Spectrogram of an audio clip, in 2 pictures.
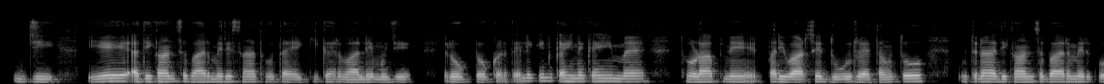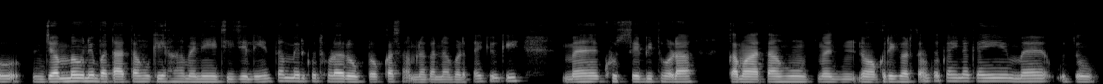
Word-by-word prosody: जी। 125 -1 -5 0.5
ये 145 +3 +3
अधिकांश 130 +1 +1
बार 130 0 +2
मेरे 130 0 0
साथ 125 0 -4
होता 115 -1 -3
है 115 -1 -1
कि 115 +2 -15
घर 120 0 -3
वाले 115 0 +1
मुझे 120 0 -3 0.3
रोक-टोक 115 0 -1
करते - - -3
हैं। - - -1
लेकिन 155 +1 -3
कहीं 140 0 +3
न 140 0 0
कहीं 140 +1 0
मैं 135 -1 -1 0.4
थोड़ा 125 -1 +3
अपने 125 0 -2 0.3
परिवार 125 -1 +4
से 125 - 0
दूर 120 +1 -2
रहता 115 -2 +1
हूँ 120 +2 -3
तो 140 +2 +3 0.4
उतना 130 +1 0
अधिकांश 125 0 0
बार 125 0 +4
मेरे 125 -1 0
को 130 - -1
जब 135 +2 +5
मैं 145 +2 +6
उन्हें 145 -1 +5
बताता 130 -1 +2
हूँ 135 0 -1
कि 135 +1 0
हाँ, 130 0 -5
मैंने 130 0 +1
ये 125 - +2
चीज़ें 125 0 -3
ली 125 +1 -1
हैं 135 +2 -2
तब 155 - -1
मेरे 150 -2 +1
को 145 - -4
थोड़ा 135 -1 +5
रोक-टोक 125 -2 +2
का 130 - +3
सामना 115 -2 -5
करना 115 0 -3
पड़ता 115 +2 -5
है। 135 - -2
क्योंकि 160 +3 -4 0.4
मैं 130 +2 +2
खुद 135 -1 -3
से 130 0 0
भी 130 +1 -3
थोड़ा 125 -1 +3 0.4
कमाता 120 0 +4
हूँ। 125 0 +1 0.2
मैं 125 0 +1
न 120 0 -6
नौकरी 125 +1 +1
करता 125 -1 0
हूँ। - - -3
तो - - -3
कहीं 155 -1 -2
न 155 0 0
कहीं 150 0 +1
मैं 140 0 +1 0.2
जो 125 0 -1
125 Hz, 200 wpm, -26 LUFS, 120-135 Hz, 0.5 s, मैं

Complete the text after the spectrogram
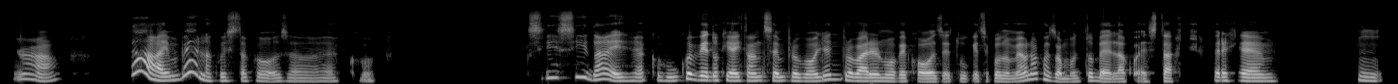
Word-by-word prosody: Ah. 185 -7 -3 0.9
Dai, 180 -2 +5
bella 180 - -1
questa 170 0 -6
cosa! 150 -2 -6
Ecco. 155 - -13 1.5
Sì, 305 +2 -6
sì, 325 0 -2
dai, 215 -8 +2
ecco, 180 +3 -5
comunque 180 +9 +2
vedo 190 -3 +4
che 185 -1 0
hai 170 - +6
tant 175 0 +1
sempre 175 -1 +1
voglia 160 +7 +1
di 230 - -7
provare 160 -6 +4
nuove 150 -1 -1
cose 140 -1 +2
tu, 140 - -8
che 145 - -5
secondo 140 -1 -2
me 145 +4 -1
è - - +5
una 245 +7 +1
cosa 215 -9 -1
molto 140 +6 -4
bella 135 -3 +2
questa, 135 +1 -2 0.4
perché, 165 -3 +1 0.8
mhmm 175 -6 -5
170 Hz, 140 wpm, -23 LUFS, 150-185 Hz, 1.5 s, hai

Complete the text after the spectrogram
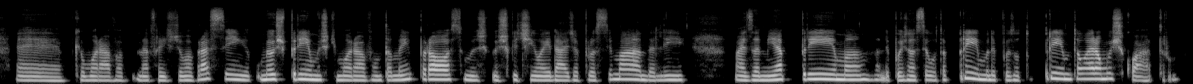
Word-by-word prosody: eh, 185 -3 -2
que - - -7
eu 190 - -2
morava 185 -1 -3
na 190 -3 -3
frente 185 -1 -5
de 195 - -6
uma 195 0 -1
pracinha. 230 -2 0
Os - - -5
meus 230 +2 +4
primos, 225 -3 +2
que 205 - -8
moravam 195 0 -1
também 205 +4 0
próximos, 225 -4 +2
os 190 -3 -3
que 215 - -5
tinham 200 0 -2
a 190 - +1
idade 190 0 -1
aproximada 210 +3 0
ali, 205 +2 -1 0.5
mais 200 -1 0
a 200 - +3
minha 205 +3 +4
prima, 235 -3 +4 0.2
depois 190 +1 -4
nasceu 200 +1 -1
outra 205 +2 -7
prima, 255 -7 +3
depois 200 -2 -3
outro 235 +4 -8
primo, 260 -3 +2
então, 250 +1 0
éramos 255 0 +4
4. 190 +4 -6
205 Hz, 185 wpm, -20 LUFS, 195-230 Hz, 0.5 s, meus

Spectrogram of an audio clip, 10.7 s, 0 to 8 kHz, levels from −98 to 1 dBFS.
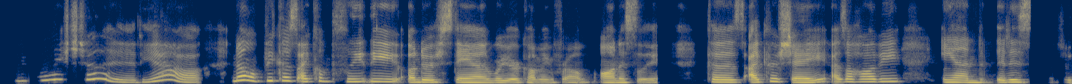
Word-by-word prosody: You 375 +8 -6
should, 250 - -3
yeah. 275 - -2 0.3
No, 360 0 +5
because 335 0 +1
I 265 - +3
completely 265 -2 -2
understand 200 -4 +2
where 175 0 -1
you're 165 0 +2
coming 160 -2 -4
from, 190 +2 -7
honestly. 175 -1 +1 0.5
'Cause 215 -2 +2
I - - +6
crochet 220 -3 +2
as 240 - -1
a 250 - +3
hobby, 255 +3 -1 0.4
and 195 -3 0
it 200 0 +1
is 215 -1 +4 0.2
such 185 +2 -35
215 Hz, 130 wpm, -23 LUFS, 185-275 Hz, 0.5 s, I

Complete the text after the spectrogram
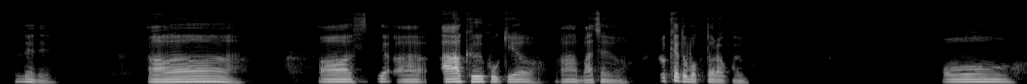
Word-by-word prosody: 네네. 105 -8 -6 0.9
아. 115 -2 +2 0.7
아 115 +1 +3
스 115 0 -16
네. 130 - -3
아. 105 +1 -4
아 125 +2 +8
그 125 -1 +4
고기요? 110 -6 -3
아 110 -2 -5
맞아요. 95 -3 -6 0.2
그렇게도 - - +2
먹더라고요. 95 -4 -4 2.0
어. 115 -1 -1
110 Hz, 150 characters per minute, -26 LUFS, 100-120 Hz, 2.0 s, 아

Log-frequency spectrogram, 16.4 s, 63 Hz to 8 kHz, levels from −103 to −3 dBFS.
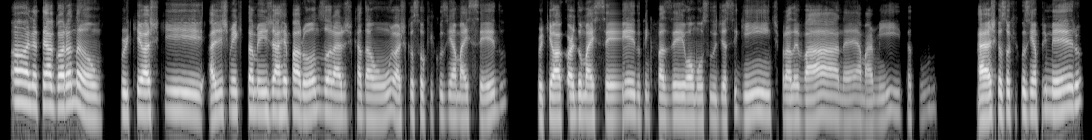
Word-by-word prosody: Olha, 225 -3 +6
até 210 +1 +2
agora 200 +1 +6
não, 150 -11 +2 0.3
porque 160 +1 -3
eu 165 - +7
acho 160 0 +3
que 165 -4 -1
a 135 - +2
gente 165 +3 -4
meio 170 -1 0
que, 165 - -27
também, 165 -2 +1
já 165 0 +3
reparou 160 -1 +2
nos 175 0 -12
horários 150 -3 +1
de 145 - -23
cada 145 -3 -2
um, 140 +4 -4
eu 165 - -1
acho 135 -1 -2
que - - -12
eu - - -4
soube 150 +1 -9
cozinhar 145 -1 -6
mais 140 -1 -4
cedo, 155 - -6 0.4
porque 140 +1 -3
eu 140 - +7
acordo 145 +1 +3
mais 140 -1 +1
cedo, 145 +2 -3
tenho 145 0 -15
que - - -36
fazer 140 +1 -1
o - - -1
almoço 135 0 -2
do 135 - -8
dia 135 0 -5
seguinte 155 +2 -4
pra 135 0 -2
levar, 140 +2 0
né, 130 +1 -9
a - - -7
marmita 140 +5 -13
tudo. 165 +6 -27 0.6
Aí, 135 - +7
acho 150 - +2
que - - -4
eu - - +3
sou 165 +1 -2
que 160 0 -27
cozinha 165 -1 -1
1º 180 +6 0
150 Hz, 200 wpm, -23 LUFS, 140-165 Hz, 0.6 s, eu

